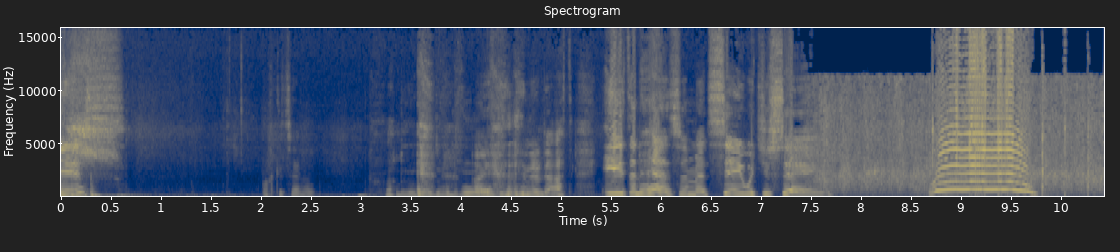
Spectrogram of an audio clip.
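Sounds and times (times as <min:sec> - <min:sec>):
speech: 0:02.3 - 0:07.9, 0:08.7 - 0:09.9
laughter: 0:03.2 - 0:05.0
applause: 0:07.5 - 0:10.4.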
